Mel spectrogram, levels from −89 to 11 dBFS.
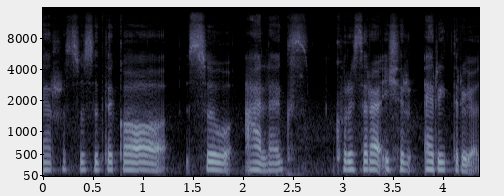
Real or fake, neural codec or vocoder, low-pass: fake; vocoder, 44.1 kHz, 128 mel bands every 256 samples, BigVGAN v2; 14.4 kHz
